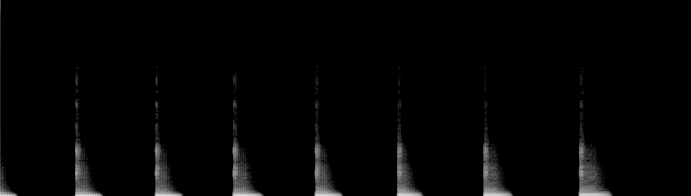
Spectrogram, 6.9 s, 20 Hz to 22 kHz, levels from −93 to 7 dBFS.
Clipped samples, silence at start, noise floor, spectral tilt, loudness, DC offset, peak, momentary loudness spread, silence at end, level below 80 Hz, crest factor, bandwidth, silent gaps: under 0.1%; 0 s; under -90 dBFS; -10.5 dB/octave; -19 LUFS; under 0.1%; -4 dBFS; 10 LU; 0.8 s; -42 dBFS; 16 dB; 5.8 kHz; 0.18-0.74 s, 1.04-1.55 s, 1.84-2.33 s, 2.64-3.15 s, 3.44-3.95 s, 4.24-4.83 s, 5.14-5.79 s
